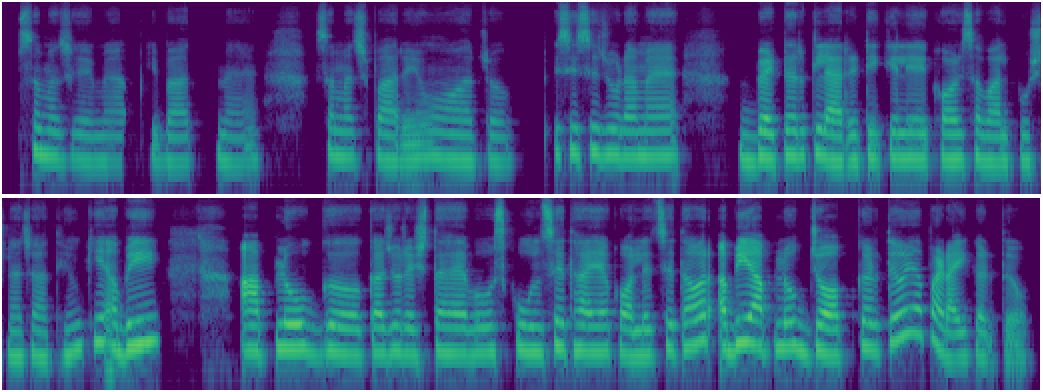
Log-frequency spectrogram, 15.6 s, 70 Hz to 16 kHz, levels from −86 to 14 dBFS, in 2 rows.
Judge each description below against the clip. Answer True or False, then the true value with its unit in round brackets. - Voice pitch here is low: False (205 Hz)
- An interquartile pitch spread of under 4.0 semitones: True (2.8 semitones)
